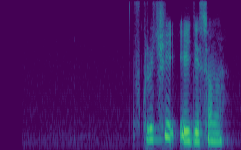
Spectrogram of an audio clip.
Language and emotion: Russian, neutral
